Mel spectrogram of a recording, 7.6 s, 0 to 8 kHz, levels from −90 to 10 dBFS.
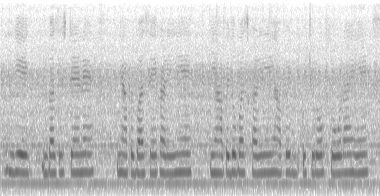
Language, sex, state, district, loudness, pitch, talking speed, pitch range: Hindi, female, Uttar Pradesh, Jyotiba Phule Nagar, -37 LUFS, 245 Hz, 180 wpm, 235-245 Hz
